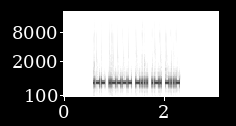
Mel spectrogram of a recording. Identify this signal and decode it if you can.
Morse code, heard as a keyed tone, about 45 wpm, 700 Hz. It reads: W1BRX
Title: USA Call Signs - 5 Characters - Repeated 3x - 45wpm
